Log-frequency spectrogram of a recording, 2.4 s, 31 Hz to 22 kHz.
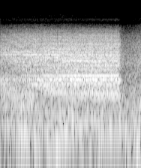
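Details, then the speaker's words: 2018 Jeep, 10,082 miles, power running board motor: harsh, even grinding whir for two seconds then cuts off; gears stripped inside the motor, to be replaced. "So the gears are stripped in the motor, so we're going to put a motor in, make sure the running board moves freely."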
